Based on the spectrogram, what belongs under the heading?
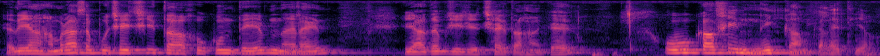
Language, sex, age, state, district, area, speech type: Maithili, male, 30-45, Bihar, Madhubani, rural, spontaneous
